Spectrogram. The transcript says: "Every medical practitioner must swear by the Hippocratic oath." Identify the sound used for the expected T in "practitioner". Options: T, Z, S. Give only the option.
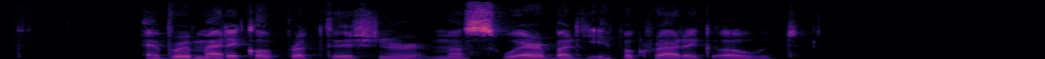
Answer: T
